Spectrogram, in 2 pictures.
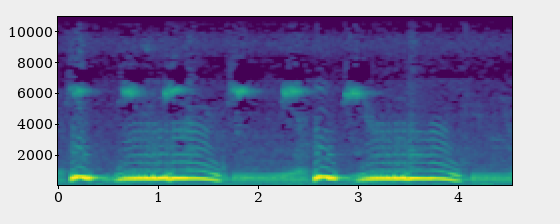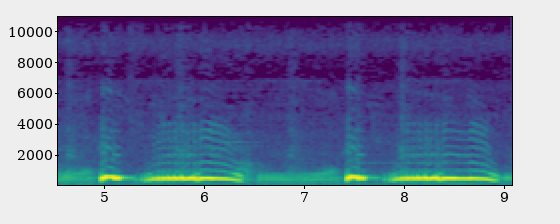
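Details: White red-eyed Barbary dove, vocal and used as a lure for local doves, giving loud husky coos about every 2.4 seconds. Each opens with a sharp rising note, then a long, even, wavering coo, separated by softer, steady humming tones.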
